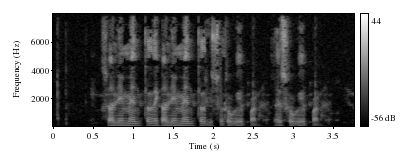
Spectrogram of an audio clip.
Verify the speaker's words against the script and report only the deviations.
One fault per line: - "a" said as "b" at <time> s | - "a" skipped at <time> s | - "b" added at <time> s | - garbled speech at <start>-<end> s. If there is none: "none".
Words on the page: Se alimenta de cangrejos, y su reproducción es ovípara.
- "cangrejos" said as "alimenta" at 1.4 s
- "reproducción" said as "ovípara" at 2.2 s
